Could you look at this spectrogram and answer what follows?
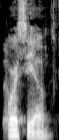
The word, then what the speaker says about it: Pourciau: Did I say it right? I feel like I butchered it. – Pourciau. – Close.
